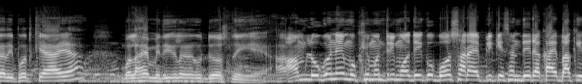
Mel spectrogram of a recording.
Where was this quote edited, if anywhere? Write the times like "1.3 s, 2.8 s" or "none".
2.7 s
